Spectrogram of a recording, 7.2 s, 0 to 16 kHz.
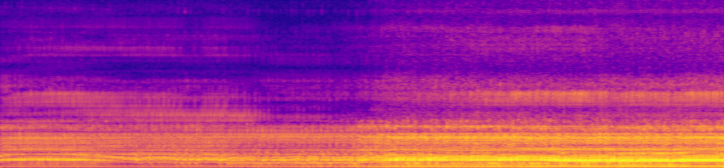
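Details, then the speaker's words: MDS 68 FS Pro four-stroke glow model engine, end of first break-in run, tach monitored. High buzzing note sags for a couple of seconds then climbs back, cutting out. Owner unsure rich or lean, believes not lean given heavy smoke. "It's interesting that it's just shutting down like that. I don't believe it's too lean at all. There's a nice plume of smoke coming out."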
